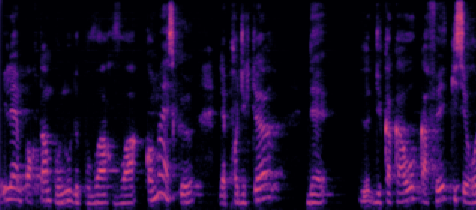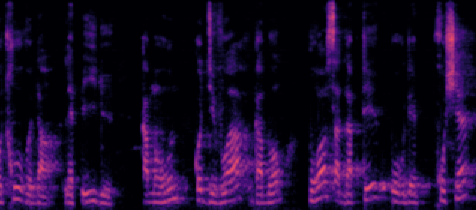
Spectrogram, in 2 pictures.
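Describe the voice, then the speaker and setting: A man's voice: fairly high pitch, dark tone, echoey room. Man giving an agricultural talk. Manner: measured, repeats phrases and uses fillers. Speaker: agricultural educator. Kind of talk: informative monologue.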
